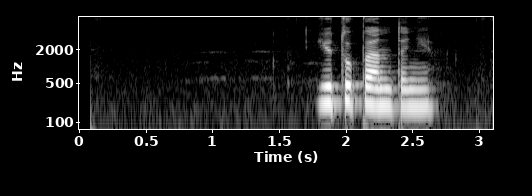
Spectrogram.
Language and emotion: Russian, neutral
